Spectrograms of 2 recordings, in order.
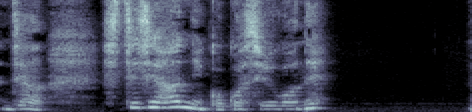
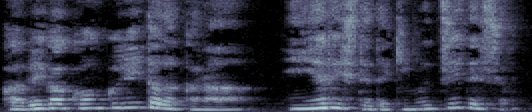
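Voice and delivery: whispering; 8 dB quieter, faster than usual. Acted. Whisper in the basement.

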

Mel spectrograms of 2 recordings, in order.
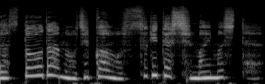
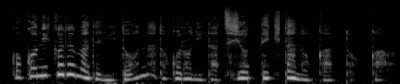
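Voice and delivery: whispering. Acted.

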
